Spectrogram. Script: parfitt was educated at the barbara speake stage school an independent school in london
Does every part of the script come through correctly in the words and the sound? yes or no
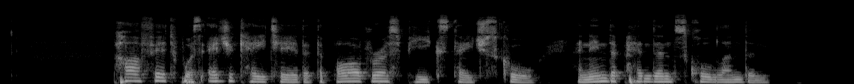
no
